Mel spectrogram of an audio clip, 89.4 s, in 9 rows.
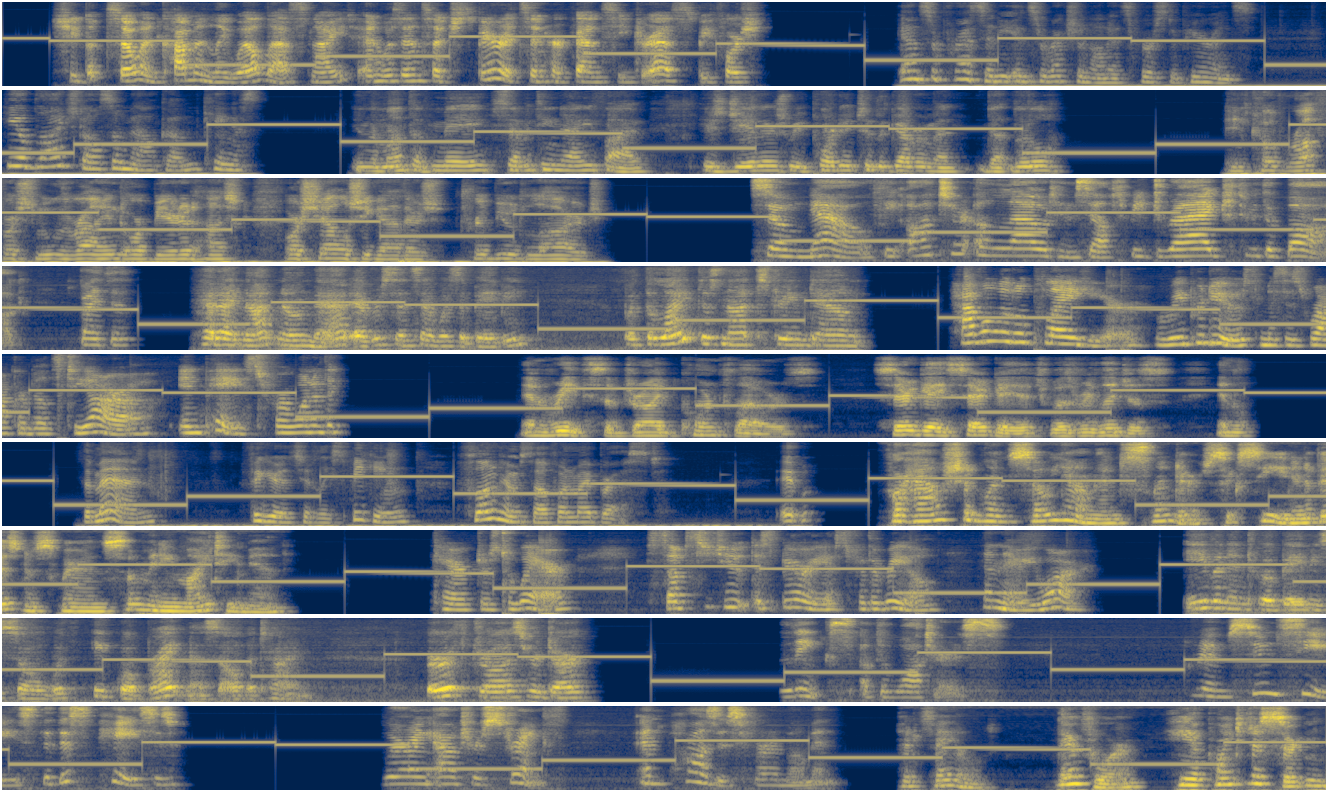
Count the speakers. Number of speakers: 10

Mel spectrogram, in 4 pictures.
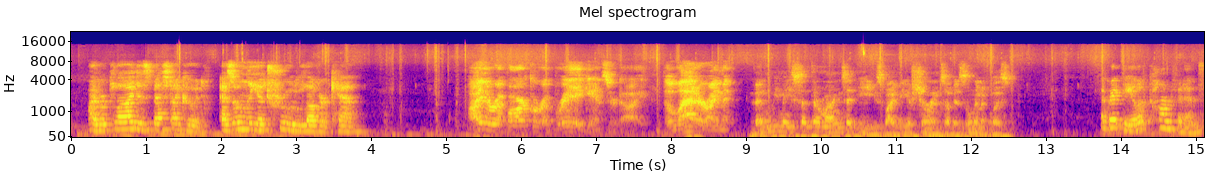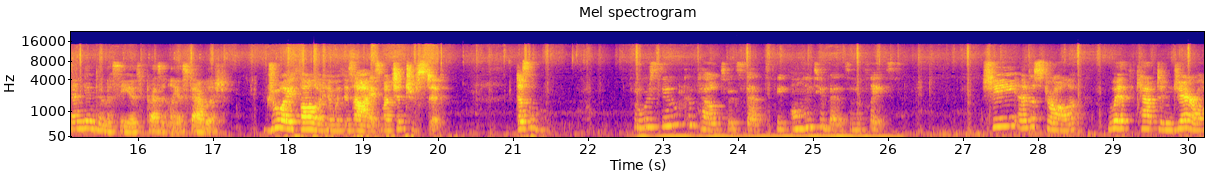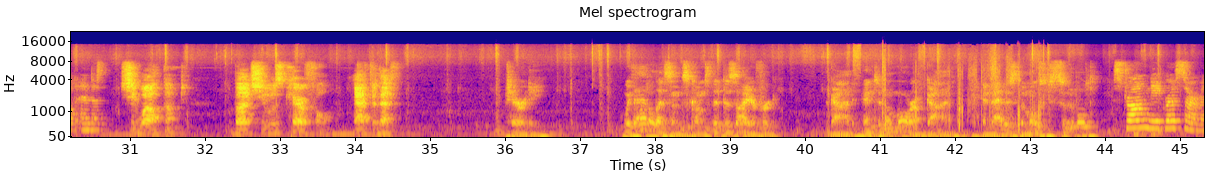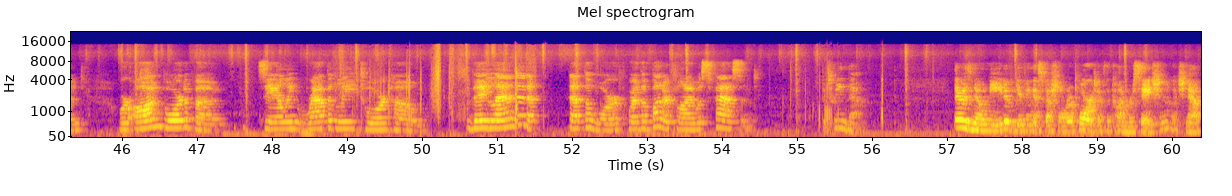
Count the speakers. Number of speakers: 8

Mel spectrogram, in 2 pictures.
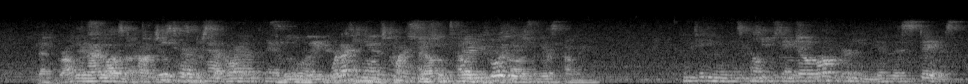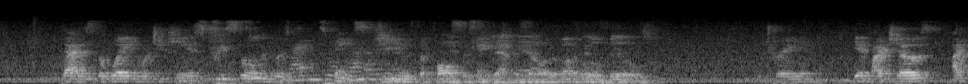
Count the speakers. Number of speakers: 5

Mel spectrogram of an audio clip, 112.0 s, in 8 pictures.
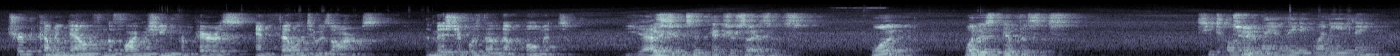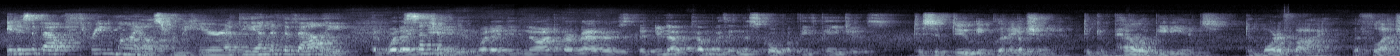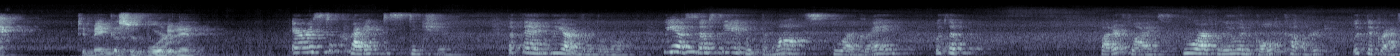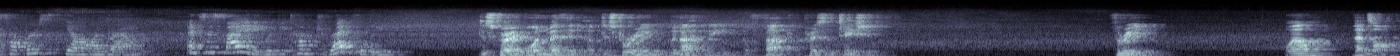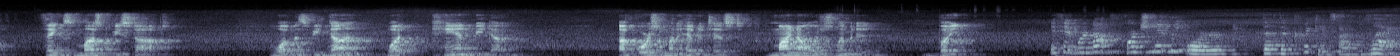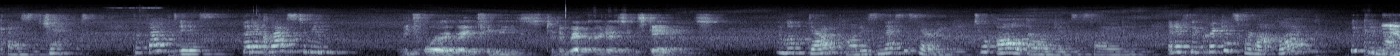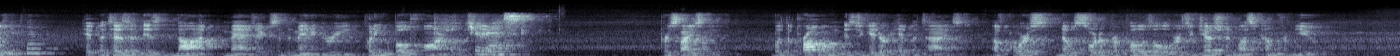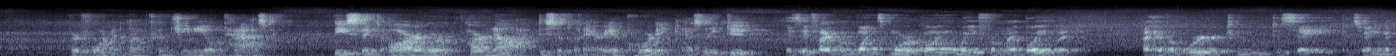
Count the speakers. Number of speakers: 6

